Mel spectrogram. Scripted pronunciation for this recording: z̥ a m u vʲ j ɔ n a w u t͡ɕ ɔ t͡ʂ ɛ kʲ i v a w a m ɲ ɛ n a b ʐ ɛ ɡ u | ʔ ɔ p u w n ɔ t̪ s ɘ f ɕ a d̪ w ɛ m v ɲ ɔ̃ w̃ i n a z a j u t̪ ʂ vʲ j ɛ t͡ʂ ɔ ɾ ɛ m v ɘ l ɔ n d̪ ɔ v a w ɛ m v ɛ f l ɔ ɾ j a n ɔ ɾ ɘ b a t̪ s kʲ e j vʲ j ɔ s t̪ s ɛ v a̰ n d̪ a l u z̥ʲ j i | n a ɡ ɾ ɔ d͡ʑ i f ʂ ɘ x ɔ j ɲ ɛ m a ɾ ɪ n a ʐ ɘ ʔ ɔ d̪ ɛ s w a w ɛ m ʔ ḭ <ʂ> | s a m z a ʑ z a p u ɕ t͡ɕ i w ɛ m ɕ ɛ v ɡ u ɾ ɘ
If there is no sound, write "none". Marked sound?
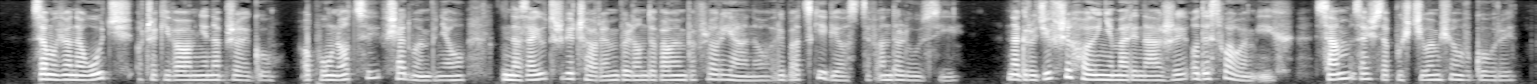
x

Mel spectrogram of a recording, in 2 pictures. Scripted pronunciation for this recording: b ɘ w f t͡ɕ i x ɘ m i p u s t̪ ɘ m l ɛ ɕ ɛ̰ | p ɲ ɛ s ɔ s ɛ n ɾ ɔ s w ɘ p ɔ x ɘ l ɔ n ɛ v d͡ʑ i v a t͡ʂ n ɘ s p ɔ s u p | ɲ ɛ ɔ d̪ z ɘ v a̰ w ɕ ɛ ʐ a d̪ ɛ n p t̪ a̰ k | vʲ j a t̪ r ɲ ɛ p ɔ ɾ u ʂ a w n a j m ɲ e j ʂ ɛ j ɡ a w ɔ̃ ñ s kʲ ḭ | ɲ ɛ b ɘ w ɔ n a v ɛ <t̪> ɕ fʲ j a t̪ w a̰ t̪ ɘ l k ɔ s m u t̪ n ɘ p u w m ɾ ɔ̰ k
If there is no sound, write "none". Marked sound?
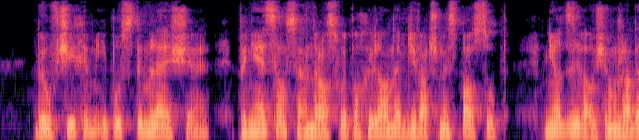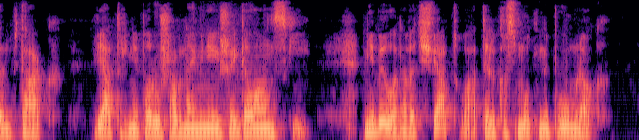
t̪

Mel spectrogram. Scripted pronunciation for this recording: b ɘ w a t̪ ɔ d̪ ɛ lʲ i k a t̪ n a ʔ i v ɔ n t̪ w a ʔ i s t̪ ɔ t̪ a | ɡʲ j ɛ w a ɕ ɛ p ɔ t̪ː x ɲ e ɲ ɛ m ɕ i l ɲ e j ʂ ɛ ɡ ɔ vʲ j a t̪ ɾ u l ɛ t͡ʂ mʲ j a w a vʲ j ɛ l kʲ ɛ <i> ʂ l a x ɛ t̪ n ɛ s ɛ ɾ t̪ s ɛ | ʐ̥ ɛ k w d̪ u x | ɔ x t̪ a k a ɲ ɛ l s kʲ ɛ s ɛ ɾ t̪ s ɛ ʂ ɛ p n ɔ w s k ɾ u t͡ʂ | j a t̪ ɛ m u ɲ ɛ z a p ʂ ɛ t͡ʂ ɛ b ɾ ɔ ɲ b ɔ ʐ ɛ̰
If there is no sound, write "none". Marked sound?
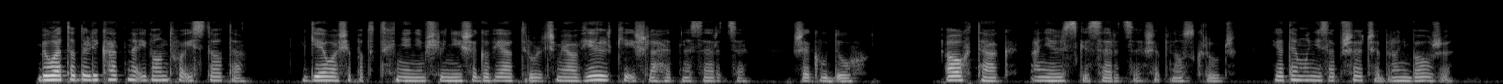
i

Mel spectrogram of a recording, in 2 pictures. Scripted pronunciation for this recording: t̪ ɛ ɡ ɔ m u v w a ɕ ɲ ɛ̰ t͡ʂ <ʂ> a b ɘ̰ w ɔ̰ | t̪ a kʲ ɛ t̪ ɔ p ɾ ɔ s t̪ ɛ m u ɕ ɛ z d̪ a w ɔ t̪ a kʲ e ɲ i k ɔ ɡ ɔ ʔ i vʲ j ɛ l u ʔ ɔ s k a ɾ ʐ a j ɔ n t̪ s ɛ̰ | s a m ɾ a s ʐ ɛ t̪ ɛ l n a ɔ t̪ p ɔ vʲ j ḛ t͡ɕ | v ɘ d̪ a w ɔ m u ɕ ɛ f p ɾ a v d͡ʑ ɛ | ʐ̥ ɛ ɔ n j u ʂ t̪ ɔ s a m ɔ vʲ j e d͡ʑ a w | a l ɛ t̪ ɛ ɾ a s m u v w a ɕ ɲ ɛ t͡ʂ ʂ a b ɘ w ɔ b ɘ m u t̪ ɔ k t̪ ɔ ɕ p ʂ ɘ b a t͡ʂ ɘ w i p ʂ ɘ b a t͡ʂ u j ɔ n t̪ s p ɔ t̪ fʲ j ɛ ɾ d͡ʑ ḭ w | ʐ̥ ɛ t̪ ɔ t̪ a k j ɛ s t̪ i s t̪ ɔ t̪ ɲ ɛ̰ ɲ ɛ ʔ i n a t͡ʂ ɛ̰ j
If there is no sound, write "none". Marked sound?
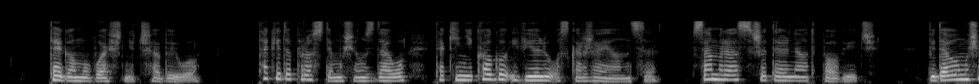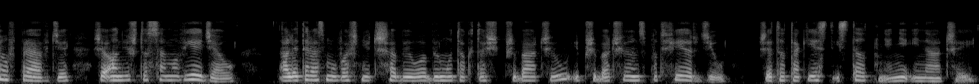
ʂ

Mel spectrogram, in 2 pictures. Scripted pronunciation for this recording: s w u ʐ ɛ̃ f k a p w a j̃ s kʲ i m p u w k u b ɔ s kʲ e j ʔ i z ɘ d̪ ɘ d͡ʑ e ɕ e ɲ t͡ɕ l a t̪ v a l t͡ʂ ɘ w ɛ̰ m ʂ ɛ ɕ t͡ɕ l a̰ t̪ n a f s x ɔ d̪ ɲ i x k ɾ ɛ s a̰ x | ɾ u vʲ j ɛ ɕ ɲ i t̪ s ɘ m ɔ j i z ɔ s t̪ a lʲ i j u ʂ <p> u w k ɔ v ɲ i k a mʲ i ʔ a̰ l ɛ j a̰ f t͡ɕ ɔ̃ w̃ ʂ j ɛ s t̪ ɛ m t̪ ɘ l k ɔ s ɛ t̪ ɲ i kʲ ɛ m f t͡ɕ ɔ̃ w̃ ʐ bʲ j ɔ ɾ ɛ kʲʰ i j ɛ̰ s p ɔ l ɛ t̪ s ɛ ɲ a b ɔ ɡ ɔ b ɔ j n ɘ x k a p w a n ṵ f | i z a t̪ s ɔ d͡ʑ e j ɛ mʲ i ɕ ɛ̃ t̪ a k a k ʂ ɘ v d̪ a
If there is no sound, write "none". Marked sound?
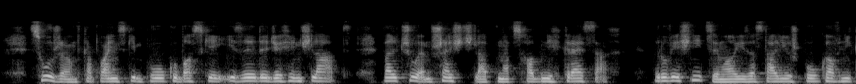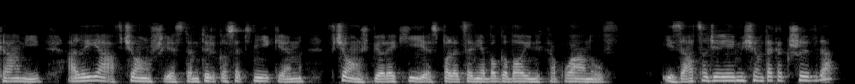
p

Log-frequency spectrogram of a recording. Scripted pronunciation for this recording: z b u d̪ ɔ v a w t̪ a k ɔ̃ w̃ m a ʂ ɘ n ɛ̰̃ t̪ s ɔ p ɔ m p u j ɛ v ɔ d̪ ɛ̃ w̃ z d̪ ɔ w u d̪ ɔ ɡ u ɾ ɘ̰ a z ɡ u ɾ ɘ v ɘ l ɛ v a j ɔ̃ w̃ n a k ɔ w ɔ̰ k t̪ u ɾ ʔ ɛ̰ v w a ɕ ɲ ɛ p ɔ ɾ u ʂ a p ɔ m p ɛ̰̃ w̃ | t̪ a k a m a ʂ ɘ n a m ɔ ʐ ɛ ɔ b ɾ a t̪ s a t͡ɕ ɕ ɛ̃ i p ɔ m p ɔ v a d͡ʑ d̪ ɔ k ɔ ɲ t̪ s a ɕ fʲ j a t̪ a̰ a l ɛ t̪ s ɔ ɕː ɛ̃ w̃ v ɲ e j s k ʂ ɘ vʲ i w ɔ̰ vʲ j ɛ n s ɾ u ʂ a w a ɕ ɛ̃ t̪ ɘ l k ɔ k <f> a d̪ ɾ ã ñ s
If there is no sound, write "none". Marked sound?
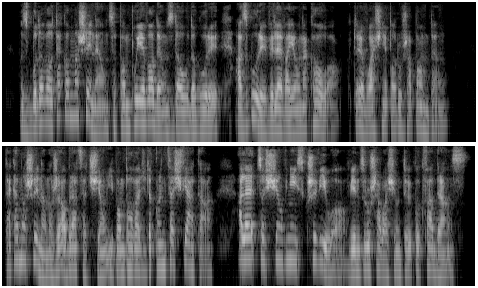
f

